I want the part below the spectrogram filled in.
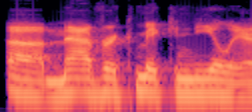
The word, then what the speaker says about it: Maverick McNealy: And I added my portion on Maverick McNealer. Maverick McNealy, I should be able to say his name.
